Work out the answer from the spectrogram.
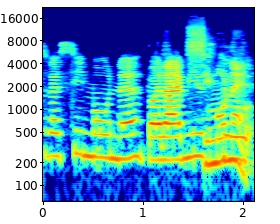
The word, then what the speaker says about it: Simone: No, it's Simone. Is it Simone? The Dutch people pronounce it as Simone, but I'm used Simone.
